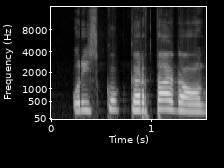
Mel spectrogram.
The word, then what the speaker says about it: करता: इसका नाम करता है, यहाँ देखिए KATRA, ये नहीं है, KARTA ये है। तो ये उच्चारण होते होते होते करता का क्या बन गया है? कटरा बन गया है, लेकिन एक्चुअल में क्या है? ये करता गांव है, ठीक है।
